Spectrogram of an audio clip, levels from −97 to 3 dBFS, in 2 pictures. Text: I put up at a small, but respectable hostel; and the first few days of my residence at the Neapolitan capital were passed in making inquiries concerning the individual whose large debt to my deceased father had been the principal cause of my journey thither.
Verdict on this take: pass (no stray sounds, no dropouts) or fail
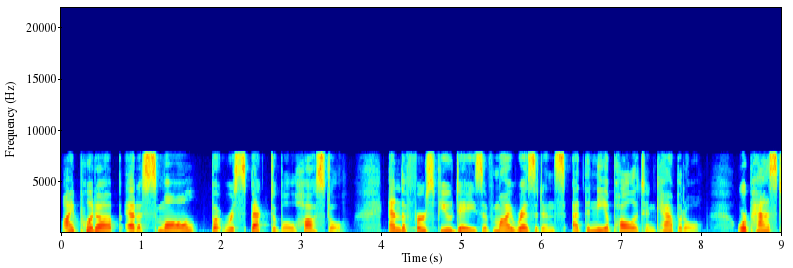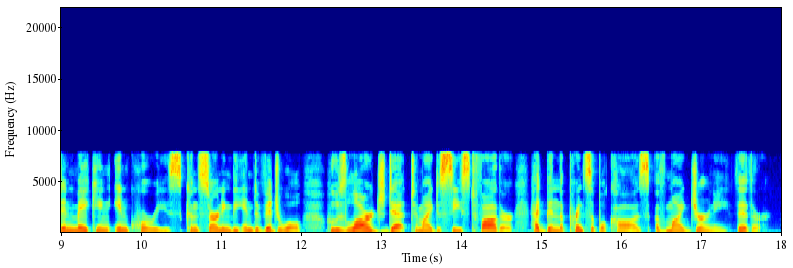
pass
